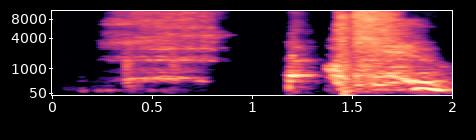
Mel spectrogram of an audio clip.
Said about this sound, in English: Sorry, I'm thinking I got sneeze coming on.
